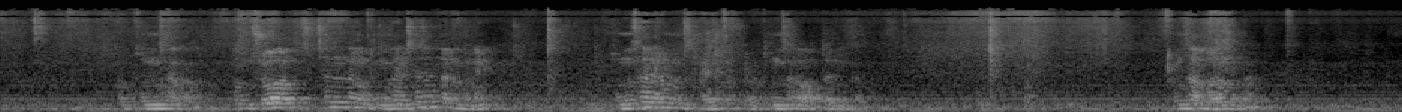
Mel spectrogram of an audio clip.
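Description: A young man speaks in a muffled, lecturing tone, close by, with long pauses.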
